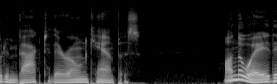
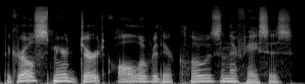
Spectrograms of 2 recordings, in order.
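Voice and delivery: usual speaking voice

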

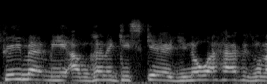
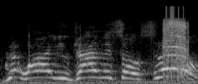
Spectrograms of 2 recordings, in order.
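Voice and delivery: yelling at grandma; 6 semitones higher than usual. Acted. Grandson yelling at grandma to drive faster. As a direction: raise your voice, fed up with her driving.

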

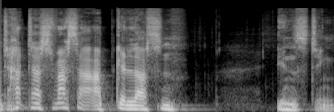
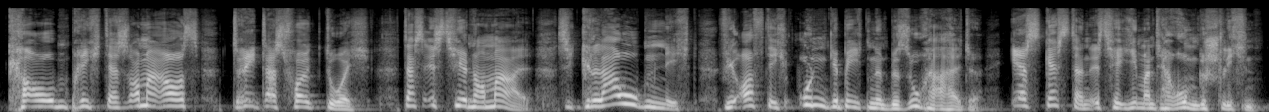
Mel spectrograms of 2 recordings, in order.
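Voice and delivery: lightly voiced snooty lady; mocking disdain; 11 semitones higher than usual. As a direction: brush the reporter off with scorn. Owner mocks the crowd.

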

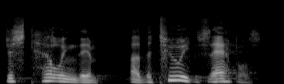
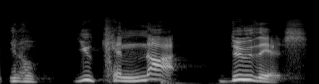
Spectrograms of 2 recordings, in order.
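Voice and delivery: higher, louder scolding; acted stern rebuke; 5 semitones higher, 5 dB louder than usual. King rebuking the young deserter, acted and stern. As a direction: lay down the law as king.

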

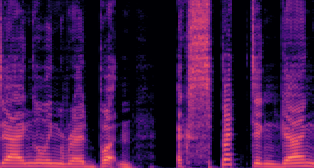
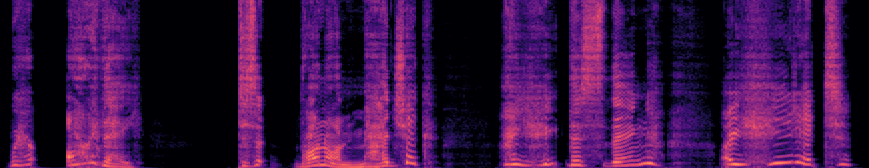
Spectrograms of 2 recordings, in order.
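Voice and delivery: frustrated grumbling; 6 semitones higher than usual. A narrator's reading. Megan grumbling at sealed toy.

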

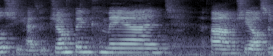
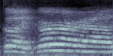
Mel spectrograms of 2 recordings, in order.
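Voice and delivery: loud praise; 4 semitones higher, 7 dB louder than usual. Real, not acted. Praising Mally after turn.

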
